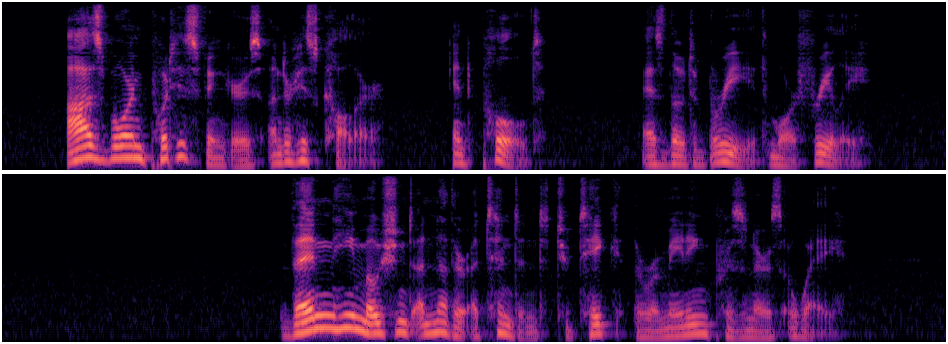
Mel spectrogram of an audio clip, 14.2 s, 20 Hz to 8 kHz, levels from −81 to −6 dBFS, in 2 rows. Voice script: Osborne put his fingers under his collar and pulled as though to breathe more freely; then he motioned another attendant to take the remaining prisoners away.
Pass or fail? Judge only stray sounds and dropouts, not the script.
pass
